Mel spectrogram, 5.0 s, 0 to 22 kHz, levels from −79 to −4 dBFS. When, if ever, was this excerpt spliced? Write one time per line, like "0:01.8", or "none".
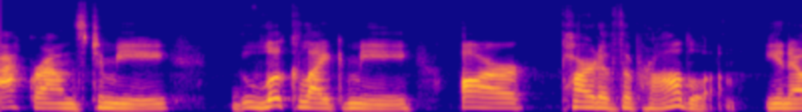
none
